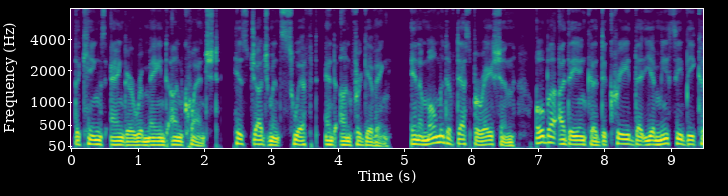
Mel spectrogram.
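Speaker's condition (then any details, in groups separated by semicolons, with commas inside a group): No condition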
